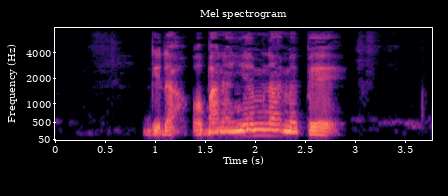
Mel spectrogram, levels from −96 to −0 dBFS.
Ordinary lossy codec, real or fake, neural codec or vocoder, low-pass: MP3, 64 kbps; fake; vocoder, 44.1 kHz, 80 mel bands, Vocos; 7.2 kHz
